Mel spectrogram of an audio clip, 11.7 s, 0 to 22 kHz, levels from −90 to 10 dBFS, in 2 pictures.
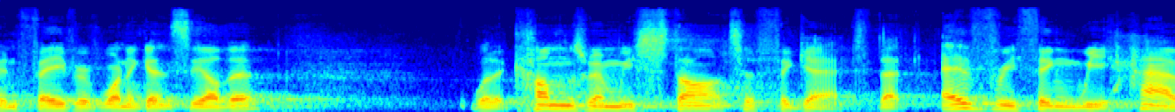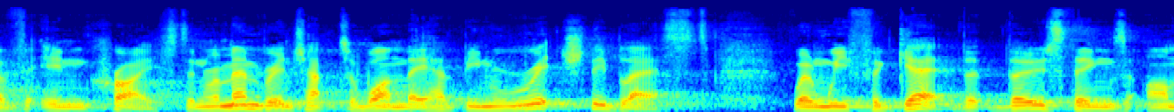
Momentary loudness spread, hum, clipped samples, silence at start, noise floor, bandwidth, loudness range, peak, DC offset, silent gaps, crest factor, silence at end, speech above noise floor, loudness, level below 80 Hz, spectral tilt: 8 LU; none; under 0.1%; 0 s; -54 dBFS; 15.5 kHz; 1 LU; -2 dBFS; under 0.1%; none; 20 dB; 0 s; 33 dB; -21 LUFS; -64 dBFS; -6.5 dB/octave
